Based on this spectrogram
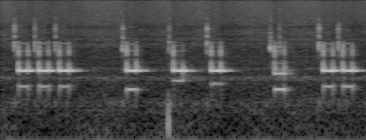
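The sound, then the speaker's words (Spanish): A telephone number, that of a real estate agency, being keyed in: about ten short, clear touch-tone beeps in uneven bursts, some quick runs and some spaced pauses, heard alone with no talking. “Aquí tengo el teléfono de la inmobiliaria.”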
